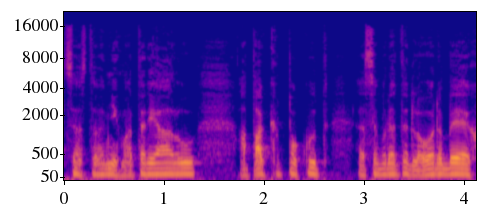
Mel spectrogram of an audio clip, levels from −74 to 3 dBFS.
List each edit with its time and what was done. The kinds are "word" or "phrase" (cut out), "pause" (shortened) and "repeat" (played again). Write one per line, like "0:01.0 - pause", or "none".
none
